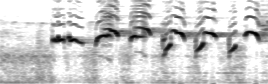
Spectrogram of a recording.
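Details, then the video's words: Oriental magpie-robin singing at full voice to provoke other magpie-robins, showing off its repertoire: after half a second of quiet, a rapid run of loud, sweet whistled phrases with rising and falling slurs, packed closely together. "KICAUAN PEMANCING KACER LAIN LANGSUNG MEMANAS GACOR BONGKAR ISIAN"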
